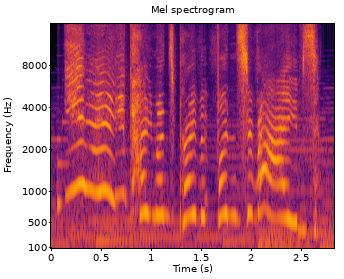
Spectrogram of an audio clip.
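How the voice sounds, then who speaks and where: An extremely high, squeaky childlike voice, a tiny fairy sidekick in a cartoonish video game. She is excitable, cheeky and exclaims a lot, with clear background music. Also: slow, heavily acted. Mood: proud, gleeful. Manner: talks of herself in third person, exclaiming. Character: tiny excitable female fairy companion, cheeky, money-minded.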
